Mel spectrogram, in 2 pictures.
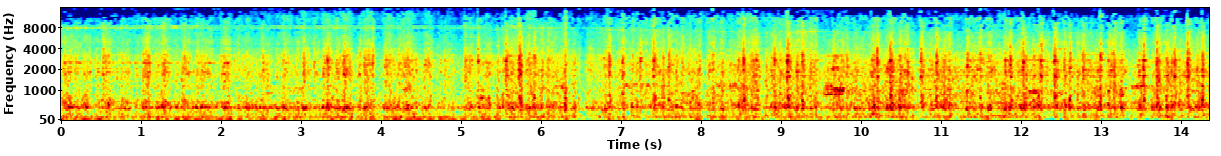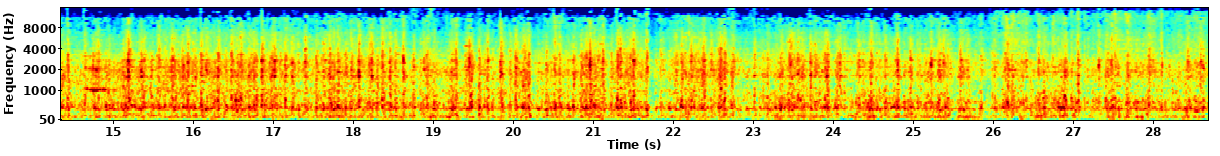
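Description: Freight train rolling past close by. A diesel locomotive's low engine rumble fades over the first few seconds. Then a long string of tank cars and covered hoppers keeps up a steady roar of steel wheels on rail, with constant clicking over the rail joints.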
